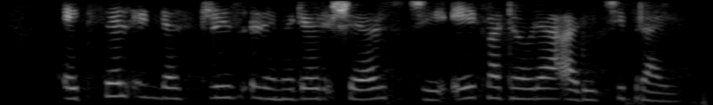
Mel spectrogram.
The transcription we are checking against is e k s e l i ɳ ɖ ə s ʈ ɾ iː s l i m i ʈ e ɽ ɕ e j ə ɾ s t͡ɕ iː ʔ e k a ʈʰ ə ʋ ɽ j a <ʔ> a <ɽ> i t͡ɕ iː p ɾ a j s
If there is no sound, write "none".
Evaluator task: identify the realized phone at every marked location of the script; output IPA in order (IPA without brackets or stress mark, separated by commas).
ʔ, ɽ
